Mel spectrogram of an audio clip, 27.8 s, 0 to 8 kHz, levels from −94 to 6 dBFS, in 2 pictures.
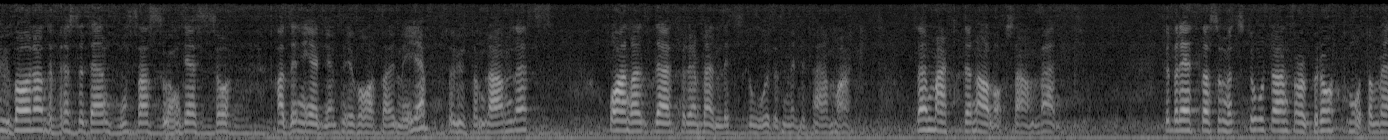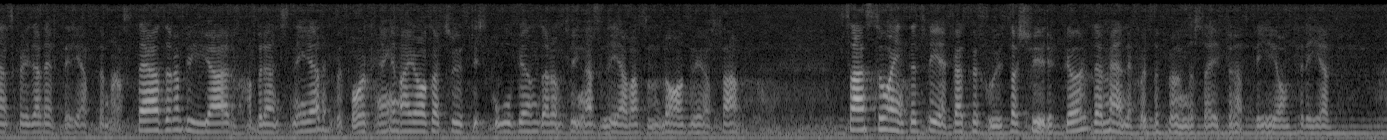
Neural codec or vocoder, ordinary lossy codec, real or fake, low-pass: codec, 16 kHz, 2 kbps, FunCodec, trained on LibriTTS, 25 frames a second; AAC, 48 kbps; fake; 7.2 kHz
